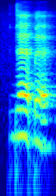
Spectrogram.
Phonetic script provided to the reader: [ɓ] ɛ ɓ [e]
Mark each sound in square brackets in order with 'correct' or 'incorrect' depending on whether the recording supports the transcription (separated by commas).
incorrect, incorrect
